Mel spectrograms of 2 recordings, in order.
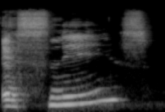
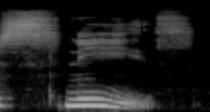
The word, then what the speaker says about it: sneeze: of the word next do we say estnes or sneeze in english we say did you say s knees you didn't say s sneeze did you no you didn't why not because we do not use the letter e as a help to pronounce the letter s when s is the first letter of the word let's keep going do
